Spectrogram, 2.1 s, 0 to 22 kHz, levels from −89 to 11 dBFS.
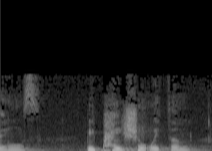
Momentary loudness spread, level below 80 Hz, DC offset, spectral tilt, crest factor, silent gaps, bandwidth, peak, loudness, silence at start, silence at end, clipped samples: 12 LU; -58 dBFS; under 0.1%; -5 dB/octave; 16 dB; none; 11.5 kHz; -14 dBFS; -30 LUFS; 0 s; 0 s; under 0.1%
